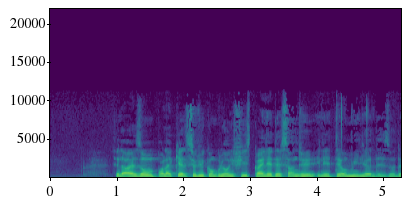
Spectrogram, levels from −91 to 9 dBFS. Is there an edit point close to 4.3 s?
no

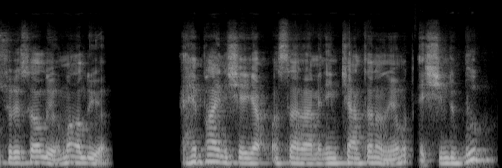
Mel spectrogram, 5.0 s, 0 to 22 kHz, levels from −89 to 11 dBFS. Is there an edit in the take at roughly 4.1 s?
yes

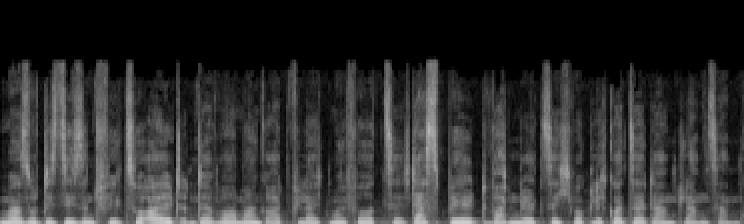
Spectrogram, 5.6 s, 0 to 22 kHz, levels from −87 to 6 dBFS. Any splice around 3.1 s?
yes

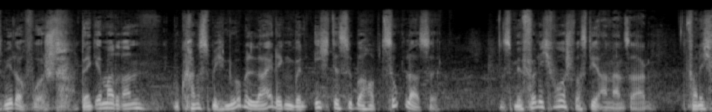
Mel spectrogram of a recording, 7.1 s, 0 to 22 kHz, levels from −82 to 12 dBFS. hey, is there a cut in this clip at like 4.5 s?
no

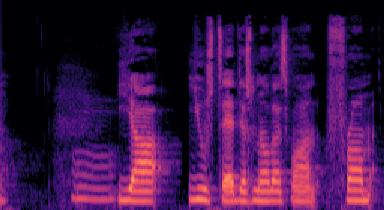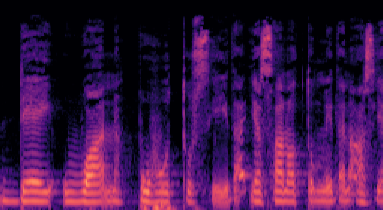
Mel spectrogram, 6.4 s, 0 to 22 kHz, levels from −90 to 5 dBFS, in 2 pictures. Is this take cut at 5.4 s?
no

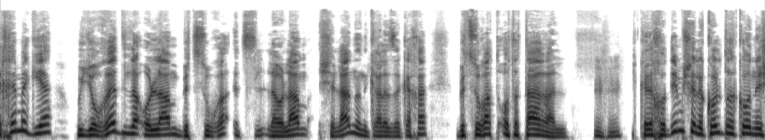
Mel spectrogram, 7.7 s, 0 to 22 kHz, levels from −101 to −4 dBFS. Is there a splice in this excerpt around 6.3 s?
yes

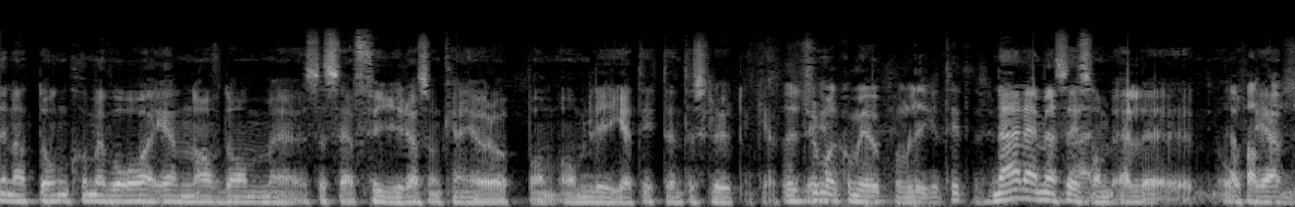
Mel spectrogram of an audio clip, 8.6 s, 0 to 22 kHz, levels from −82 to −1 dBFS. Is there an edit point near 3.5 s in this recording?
no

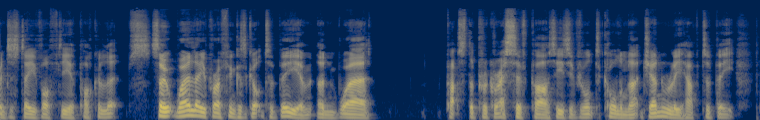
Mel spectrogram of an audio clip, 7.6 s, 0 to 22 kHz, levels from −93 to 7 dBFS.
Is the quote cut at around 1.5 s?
no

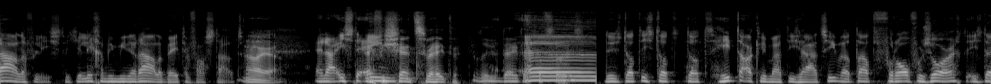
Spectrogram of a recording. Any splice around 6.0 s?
yes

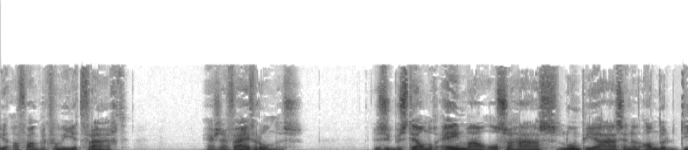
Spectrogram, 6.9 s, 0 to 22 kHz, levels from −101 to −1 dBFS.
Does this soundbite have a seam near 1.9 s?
yes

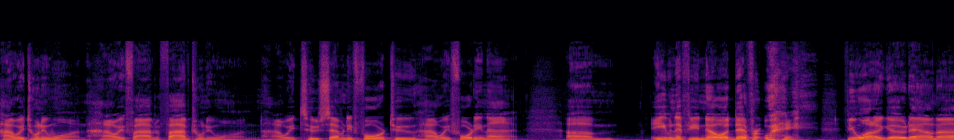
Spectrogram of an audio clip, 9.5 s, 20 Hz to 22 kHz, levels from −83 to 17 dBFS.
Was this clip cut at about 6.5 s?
no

